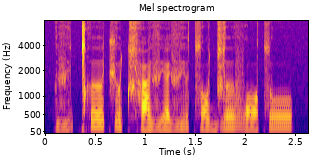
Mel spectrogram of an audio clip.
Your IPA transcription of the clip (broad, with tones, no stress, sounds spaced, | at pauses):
vʲ ɵ˩ ǀʰ əː˥ t͡ʃ ɵ˦ t͡ɕʰ a˨ vʲ a˨ vʲ ɵ˦ t͡s ɔ˨ d͡ʑ əː˦ v ɔː˨ t͡s oː˥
